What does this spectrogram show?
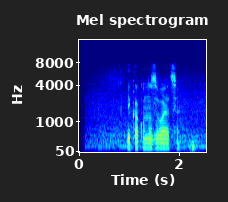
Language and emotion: Russian, neutral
